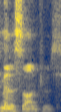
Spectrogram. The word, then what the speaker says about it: Melisandre's: I'm pretty shit at pronouncing band names, evidently. Melisandre, yeah. It is Melisandre's.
